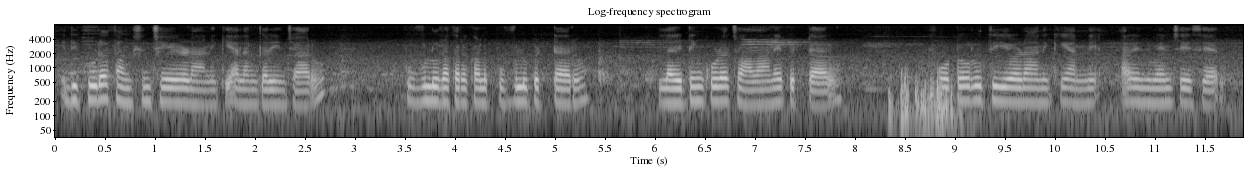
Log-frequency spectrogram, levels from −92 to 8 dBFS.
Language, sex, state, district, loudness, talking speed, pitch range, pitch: Telugu, female, Andhra Pradesh, Srikakulam, -21 LUFS, 90 wpm, 185-205 Hz, 190 Hz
